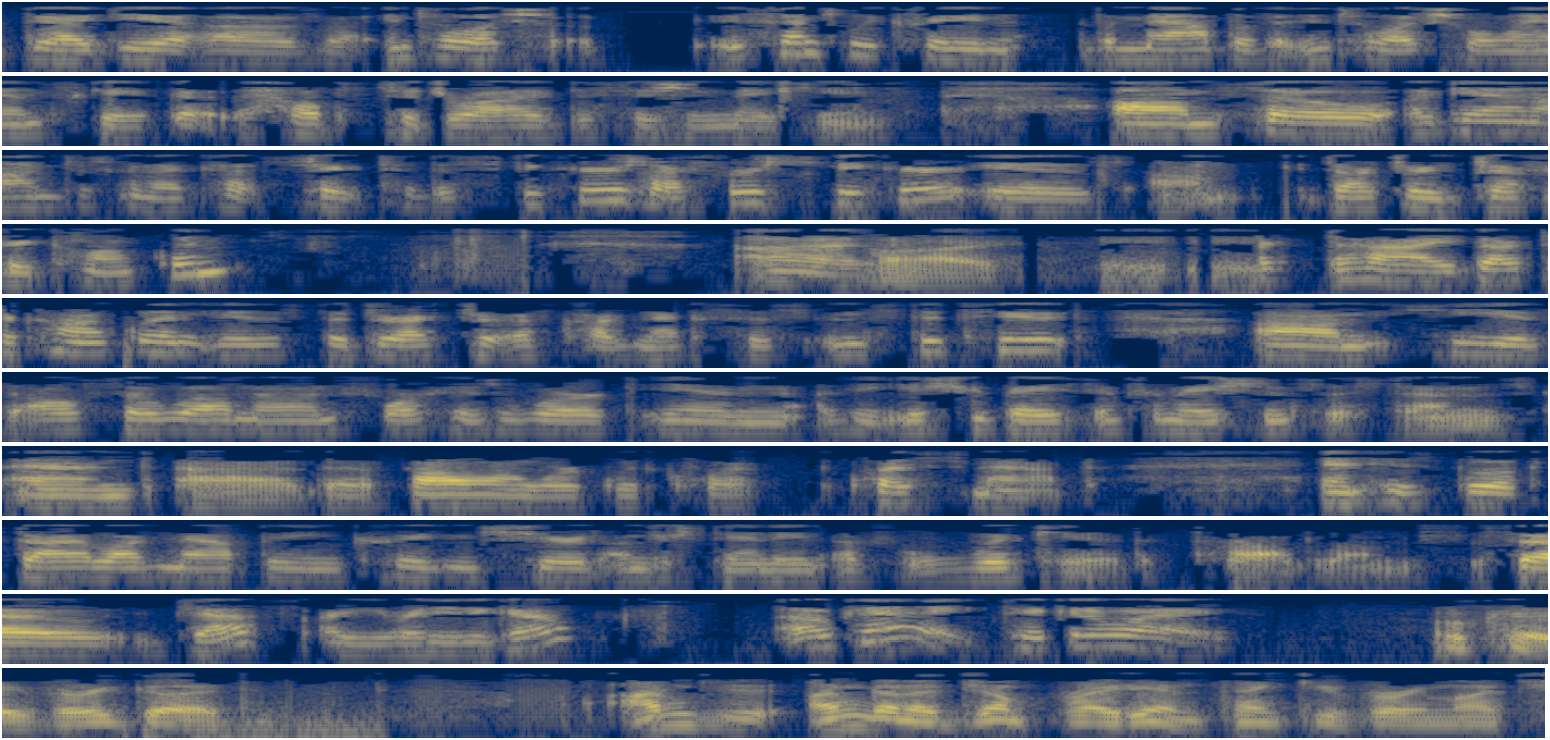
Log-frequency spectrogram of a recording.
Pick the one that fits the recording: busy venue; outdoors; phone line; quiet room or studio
phone line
